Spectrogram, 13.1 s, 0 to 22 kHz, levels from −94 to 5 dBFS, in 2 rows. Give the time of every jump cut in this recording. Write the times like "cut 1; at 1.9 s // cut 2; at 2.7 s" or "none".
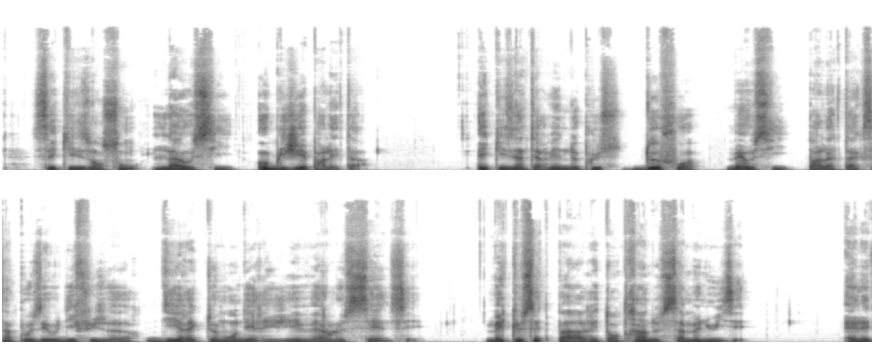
cut 1; at 5.4 s // cut 2; at 10.1 s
